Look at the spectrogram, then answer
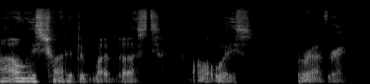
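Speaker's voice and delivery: very quiet whispered mutter under the breath. Speaking in character during the group's talk, muttered under breath. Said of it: "Under my breath".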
